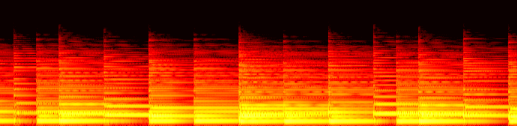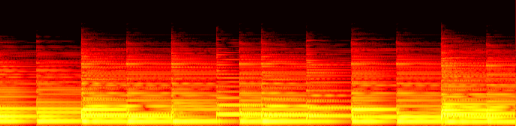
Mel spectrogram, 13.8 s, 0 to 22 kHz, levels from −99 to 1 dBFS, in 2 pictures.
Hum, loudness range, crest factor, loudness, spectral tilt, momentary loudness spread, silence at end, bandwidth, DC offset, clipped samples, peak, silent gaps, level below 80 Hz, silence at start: none; 1 LU; 14 dB; -21 LUFS; -9.5 dB/octave; 5 LU; 0 s; 5.4 kHz; under 0.1%; under 0.1%; -6 dBFS; none; -52 dBFS; 0 s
